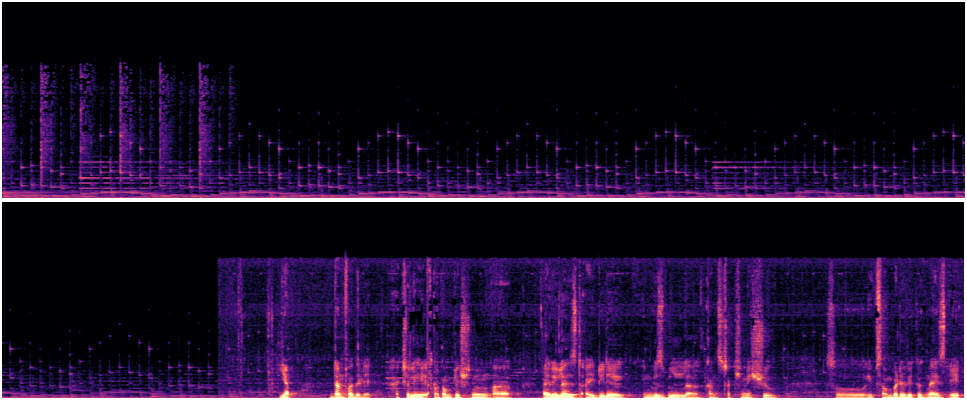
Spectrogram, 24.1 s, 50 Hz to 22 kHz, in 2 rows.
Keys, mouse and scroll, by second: 0.2-1.1 scroll down 1, 1.1 click, 1.8 shift+middle click, 2.5 middle click.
